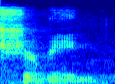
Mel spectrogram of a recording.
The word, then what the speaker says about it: Shirin: I'm Shirin. It's actually pronounced Shireen.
